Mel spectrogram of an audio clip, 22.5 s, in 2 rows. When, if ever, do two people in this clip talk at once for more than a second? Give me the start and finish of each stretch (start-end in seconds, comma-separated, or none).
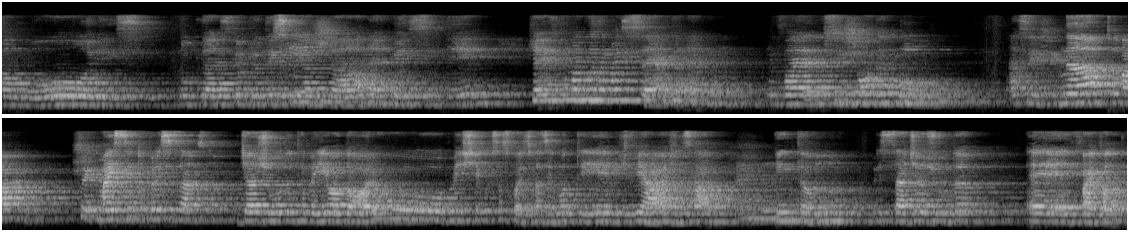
none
